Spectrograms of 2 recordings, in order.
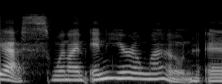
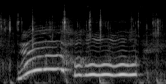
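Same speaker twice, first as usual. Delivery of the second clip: laugh. Real, not acted. Giggling at the turny turn.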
